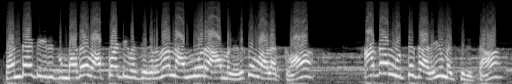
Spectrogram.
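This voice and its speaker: An actress playing a bold young village wife who scolds and taunts in a rush of proverbs. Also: female voice, very high voice, expressive, fast, bright, forceful tone, heavily acted, low-quality recording. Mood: taunting. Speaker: film actress. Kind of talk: film dialogue.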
